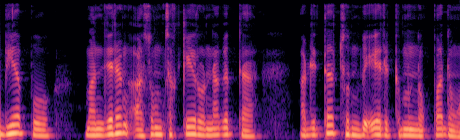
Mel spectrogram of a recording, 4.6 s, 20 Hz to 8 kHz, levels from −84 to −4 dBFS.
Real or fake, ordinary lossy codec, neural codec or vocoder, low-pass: real; none; none; 7.2 kHz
